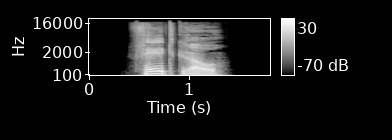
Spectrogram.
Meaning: feldgrau
- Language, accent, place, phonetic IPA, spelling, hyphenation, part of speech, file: German, Germany, Berlin, [ˈfɛltˌɡʁaʊ̯], Feldgrau, Feld‧grau, noun, De-Feldgrau.ogg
